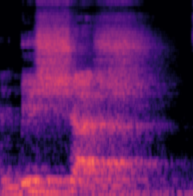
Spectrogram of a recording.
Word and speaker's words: বিশ্বাস: এরপরে বিশ্বাস, বিশ্বাস। দেখো শব্দের মাঝখানে বফলা থাকলে এই বফলা শব্দের যে ব্যঞ্জনের সাথে থাকে সেটা দ্বিত্ব ঘটায়, এই জন্য শব্দটা 2বার হয়েছে।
